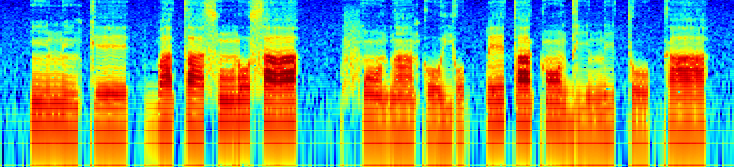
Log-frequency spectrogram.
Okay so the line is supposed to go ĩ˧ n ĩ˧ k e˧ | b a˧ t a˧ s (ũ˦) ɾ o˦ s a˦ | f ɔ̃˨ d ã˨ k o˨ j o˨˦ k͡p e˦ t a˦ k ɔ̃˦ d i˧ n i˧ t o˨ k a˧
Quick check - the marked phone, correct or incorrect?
correct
